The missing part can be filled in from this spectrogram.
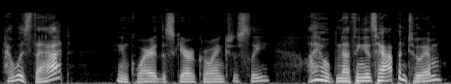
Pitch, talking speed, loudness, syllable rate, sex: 155 Hz, 185 wpm, -20 LUFS, 6.5 syllables/s, male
